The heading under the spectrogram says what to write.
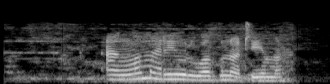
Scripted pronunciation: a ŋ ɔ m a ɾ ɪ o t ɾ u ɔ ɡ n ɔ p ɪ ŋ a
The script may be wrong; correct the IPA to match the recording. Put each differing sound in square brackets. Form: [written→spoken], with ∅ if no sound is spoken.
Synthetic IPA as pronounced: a ŋ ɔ m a ɾ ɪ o [t→∅] ɾ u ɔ ɡ n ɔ [p→t] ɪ [ŋ→m] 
